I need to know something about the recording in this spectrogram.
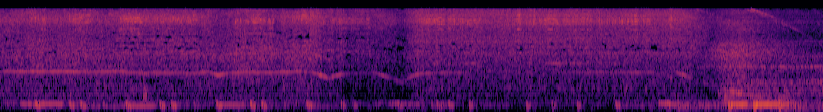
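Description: An angle grinder whines loudly as it cuts metal, then winds down.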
